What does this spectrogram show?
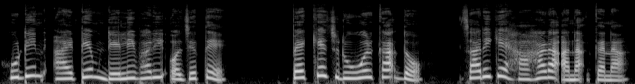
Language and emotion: Santali, sad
